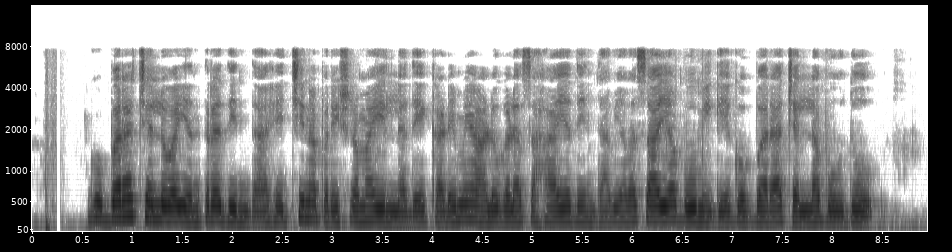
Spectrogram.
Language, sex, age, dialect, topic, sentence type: Kannada, female, 41-45, Mysore Kannada, agriculture, statement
